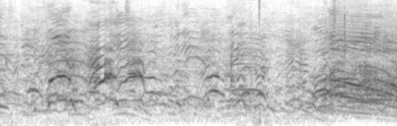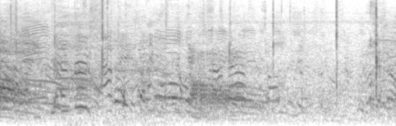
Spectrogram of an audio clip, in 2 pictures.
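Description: Several people shouting and calling out across a soccer field, their voices overlapping into unintelligible chatter, loudest and busiest about four to six seconds in.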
